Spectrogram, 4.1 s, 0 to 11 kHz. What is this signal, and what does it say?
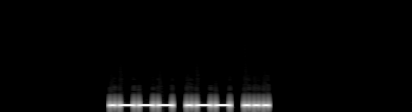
Morse code, heard as a keyed tone, about 25 wpm, 700 Hz. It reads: JWS
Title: Three Challenging Letter-Number Combinations 25wpm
